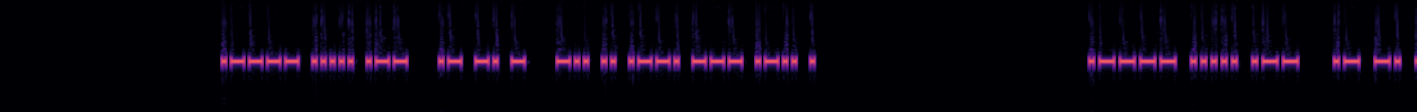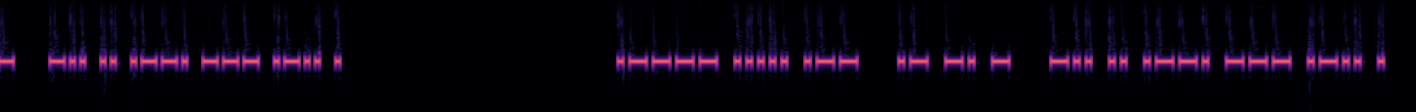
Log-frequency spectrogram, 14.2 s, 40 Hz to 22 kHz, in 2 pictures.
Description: Morse code, heard as a keyed tone, about 44 wpm, 700 Hz. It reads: 15W ANT DIPOLE 15W ANT DIPOLE 15W ANT DIPOLE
